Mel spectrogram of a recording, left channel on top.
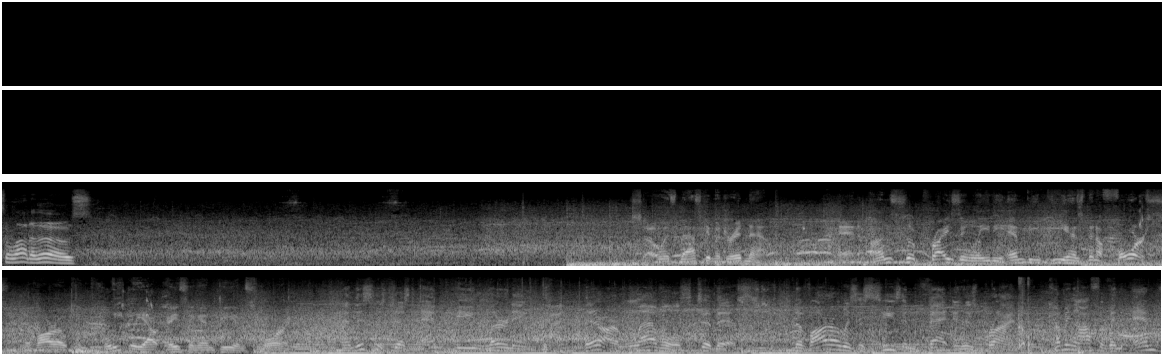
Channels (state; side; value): silent; left; digital silence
